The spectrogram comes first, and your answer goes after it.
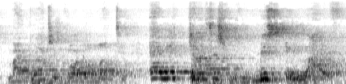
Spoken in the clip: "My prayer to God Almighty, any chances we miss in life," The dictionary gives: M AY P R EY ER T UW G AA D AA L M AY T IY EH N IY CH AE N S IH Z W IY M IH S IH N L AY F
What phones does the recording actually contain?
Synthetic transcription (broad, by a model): M AY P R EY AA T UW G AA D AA M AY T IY EH N IY CH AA N S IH S W IY M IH S IH N L AY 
